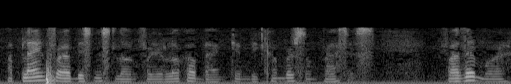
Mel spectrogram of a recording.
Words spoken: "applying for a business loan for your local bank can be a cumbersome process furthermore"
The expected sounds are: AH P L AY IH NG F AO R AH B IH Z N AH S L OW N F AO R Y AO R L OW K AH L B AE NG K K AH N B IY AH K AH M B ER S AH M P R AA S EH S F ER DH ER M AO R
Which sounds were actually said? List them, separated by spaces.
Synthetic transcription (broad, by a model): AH P L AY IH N F AO R AH B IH S N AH S L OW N F AO R Y AO R L OW K AH L B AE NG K K AH N B IY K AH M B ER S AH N P R AA S EH S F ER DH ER M AO R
